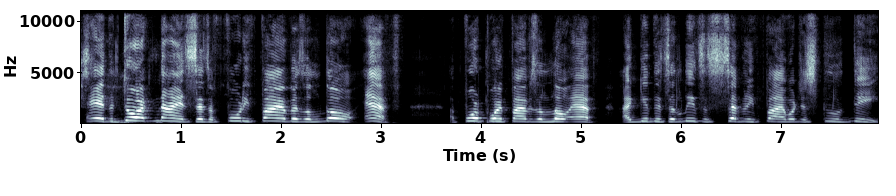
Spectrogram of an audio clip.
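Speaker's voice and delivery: high-pitched New York accent. Co-host chiming in on the show, talking in a New Yorker accent. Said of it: "I don't know why I'm talking like a New Yorker".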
